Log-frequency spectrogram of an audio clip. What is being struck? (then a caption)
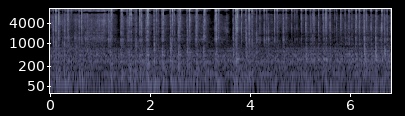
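Varnished solid wood tabletop. Long nails and fingertips of both hands tap rapidly on a glossy, varnished, solid dark wood tabletop. The result is a steady, quiet patter of short, dry clicks with bright nail ticks over a soft, low knock. Each tap dies away almost at once.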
